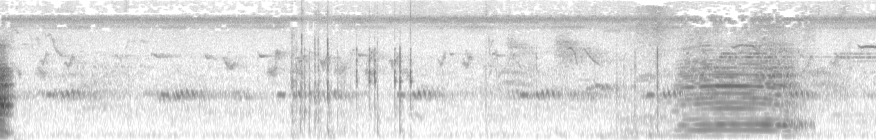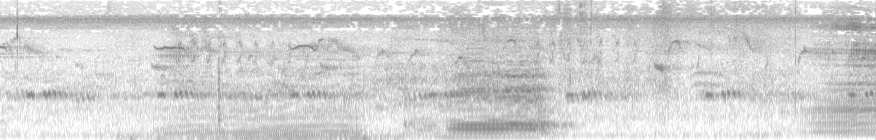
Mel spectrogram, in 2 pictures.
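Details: Cattle at a distance giving short, repeated moos, several brief lows spaced a few seconds apart, with a steady faint tone and scattered bird chirps in the background.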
